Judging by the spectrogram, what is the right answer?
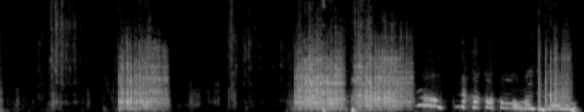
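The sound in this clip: Dice rolling for a tabletop role-playing game: a few bursts of hard clattering and rattling, separated by short pauses, with voices audible toward the end.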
